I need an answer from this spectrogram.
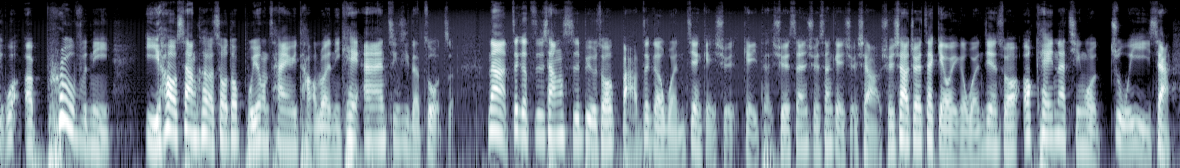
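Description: A young adult university teacher telling a story in a casual podcast, animated and dropping English words into the talk. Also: mid-range voice, dry recording, studio quality.

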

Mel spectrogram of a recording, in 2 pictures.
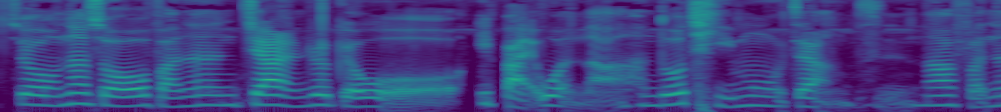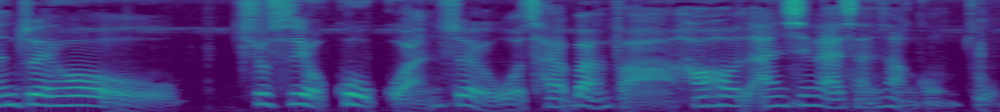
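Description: A woman's voice: medium pitch, huge pitch swings, moderate pace, creaky, hardly any pauses, a little mellow, no echo. A woman in her thirties with a Taiwanese Mandarin accent, chatting casually as a solo podcast host and telling anecdotes, quoting people and laughing now and then. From northern Taiwan. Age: 30s. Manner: chatty storytelling, quotes people, laughs often. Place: mountain campsite by a campfire.

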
